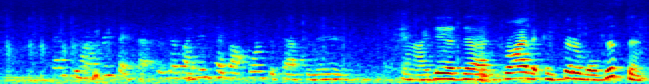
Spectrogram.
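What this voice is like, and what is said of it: Southern US accent. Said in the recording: “That's an interesting Forest Grove accent ... I will also explain my accent ... I am from Texas originally, and I did spend 7 years in Alabama ... it hasn't gone away”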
